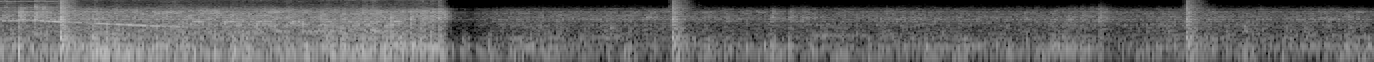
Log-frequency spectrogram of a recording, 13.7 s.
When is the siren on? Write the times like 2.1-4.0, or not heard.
0.0-4.1.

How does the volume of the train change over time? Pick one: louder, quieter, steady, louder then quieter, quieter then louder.
quieter.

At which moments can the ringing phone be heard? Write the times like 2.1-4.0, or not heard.
not heard.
